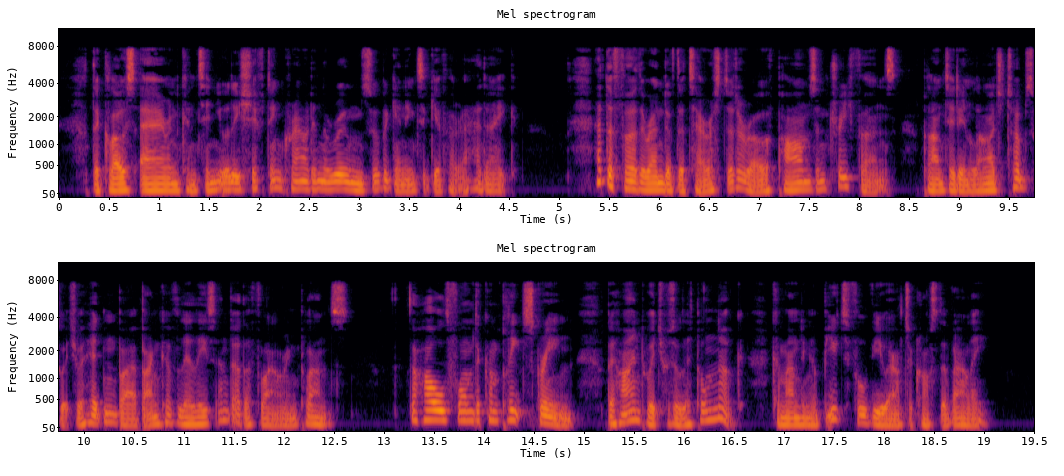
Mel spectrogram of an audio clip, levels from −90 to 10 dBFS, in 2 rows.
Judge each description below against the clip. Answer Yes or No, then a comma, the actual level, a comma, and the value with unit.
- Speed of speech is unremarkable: No, fast, 210 wpm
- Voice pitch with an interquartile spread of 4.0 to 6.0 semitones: Yes, average, 4.4 semitones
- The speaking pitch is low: Yes, very low, 95 Hz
